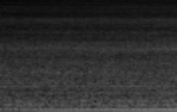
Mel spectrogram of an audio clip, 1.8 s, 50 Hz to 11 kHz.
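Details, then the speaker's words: Coleman Powermate 800 W inverter, recovered from a chicken coop, after a replacement power switch was installed: cooling fan spins up with a steady low hum and even airy rush; zero voltage drop across the closed switch; normal fan run. "you can hear that fan spin up and the voltage drop across the two switch terminals is zero as it should be"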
